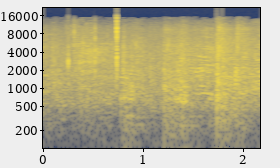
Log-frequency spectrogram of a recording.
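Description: Busy bowling-alley din: background crowd chatter over a steady clatter, with a sharp click about three-quarters of a second in and another near the end.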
